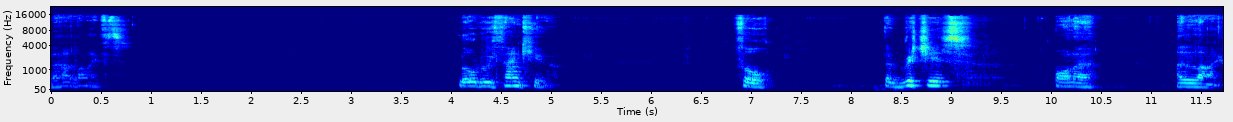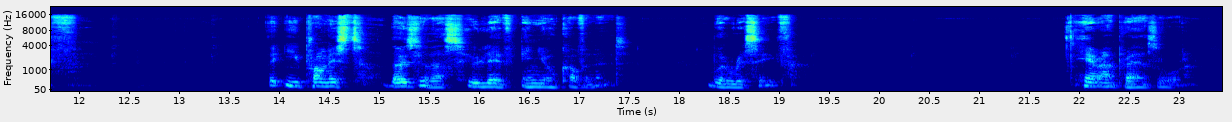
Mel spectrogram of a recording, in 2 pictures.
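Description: An elderly man speaks calmly and slowly close to a microphone, with long pauses.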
